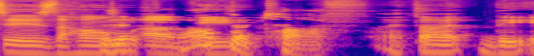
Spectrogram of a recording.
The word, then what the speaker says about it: Thoth: to tell you that apparently the most common pronunciation is thoth he is the egyptian god of learning and writing but anyway this is toff's estate this is home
